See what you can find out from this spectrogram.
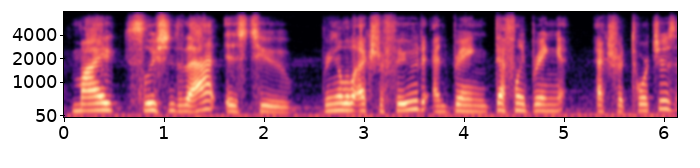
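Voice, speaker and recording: A man's voice: high-pitched, lo-fi sound. A man giving casual live gaming commentary and tips, thinking aloud as he plays. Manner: hesitant, thinking aloud, exclaiming at the game. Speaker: game streamer.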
